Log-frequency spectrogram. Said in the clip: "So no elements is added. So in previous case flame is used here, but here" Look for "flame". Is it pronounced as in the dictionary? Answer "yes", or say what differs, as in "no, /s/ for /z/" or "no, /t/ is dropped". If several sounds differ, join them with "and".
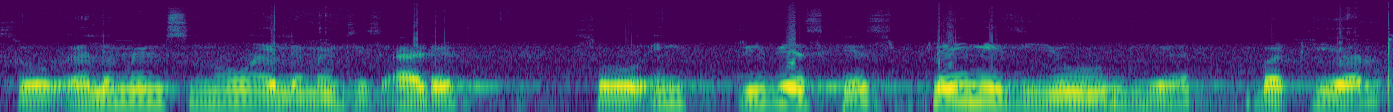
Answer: no, /p/ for /f/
